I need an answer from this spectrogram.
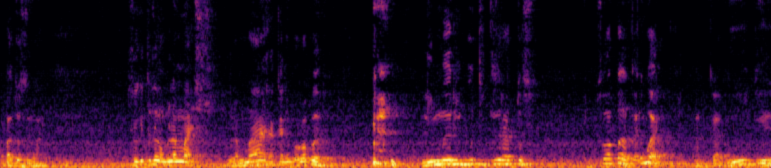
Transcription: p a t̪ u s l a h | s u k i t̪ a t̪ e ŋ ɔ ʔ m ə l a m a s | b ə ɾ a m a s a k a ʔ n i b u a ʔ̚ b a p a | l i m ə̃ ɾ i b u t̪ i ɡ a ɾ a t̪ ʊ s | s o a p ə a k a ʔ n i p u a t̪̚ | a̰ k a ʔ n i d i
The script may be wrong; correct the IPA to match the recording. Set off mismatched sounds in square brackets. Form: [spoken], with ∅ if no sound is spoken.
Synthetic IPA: p a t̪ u s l a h | s [o] k i t̪ a t̪ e ŋ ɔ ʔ [b] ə l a m a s | b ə [l] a m a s a k a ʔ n i b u a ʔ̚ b a p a | l i m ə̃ ɾ i b u t̪ i ɡ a ɾ a t̪ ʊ s | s o a p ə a k a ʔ n i [b] u a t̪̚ | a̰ k a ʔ n i d i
